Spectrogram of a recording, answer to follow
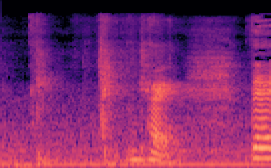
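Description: Tarot cards being handled and pulled from the deck, with a few sharp card clicks, then a short wordless vocal sound rising in pitch about a second in and a woman's speech starting at the very end.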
